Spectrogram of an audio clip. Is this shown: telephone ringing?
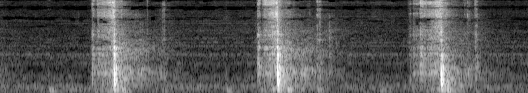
no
